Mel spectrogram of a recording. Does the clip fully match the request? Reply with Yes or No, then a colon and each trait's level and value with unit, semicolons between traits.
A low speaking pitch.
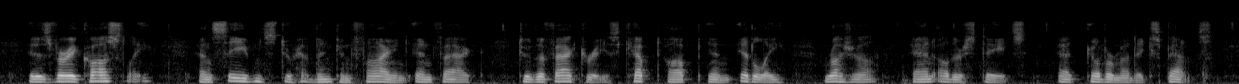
Yes: low, 120 Hz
